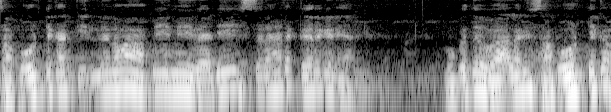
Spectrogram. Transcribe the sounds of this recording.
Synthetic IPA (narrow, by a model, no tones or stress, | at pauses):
sapoːʈːekakːilːenəʋaːpeːmeːʋæɖiisːəɾaɦaʈəkəɾəɡenejanːi | mukəd̪əojaːlaɡesapoːʈːekə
